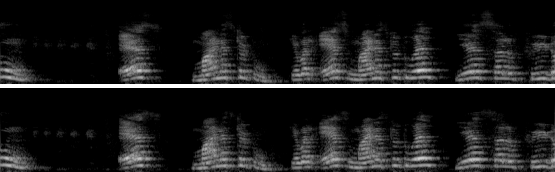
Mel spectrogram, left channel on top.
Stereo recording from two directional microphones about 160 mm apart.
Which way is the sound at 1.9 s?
25° left (ahead or behind).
